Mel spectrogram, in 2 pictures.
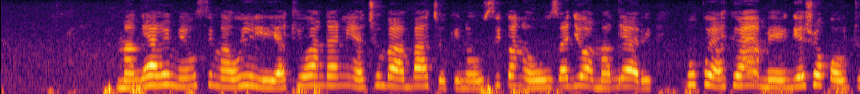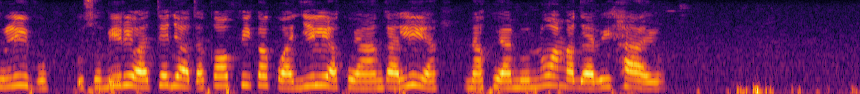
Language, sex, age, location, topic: Swahili, male, 25-35, Dar es Salaam, finance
